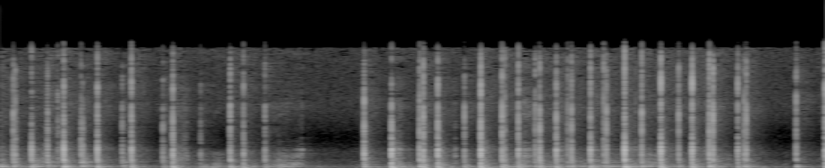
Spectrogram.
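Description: Several long pointed nails tap and scratch quickly on a printed paper sticker stuck to a grey laptop lid. It makes a rapid run of sharp, dry, bright clicks over a faint scratchy rustle, with a brief pause near the middle. Each click stops almost instantly with no ring.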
